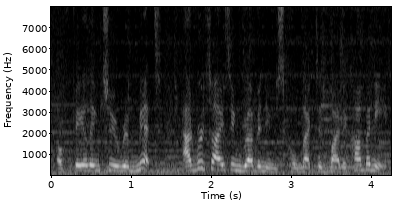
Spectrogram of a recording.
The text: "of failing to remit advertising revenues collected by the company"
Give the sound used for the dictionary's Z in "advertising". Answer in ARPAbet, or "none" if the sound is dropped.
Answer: Z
